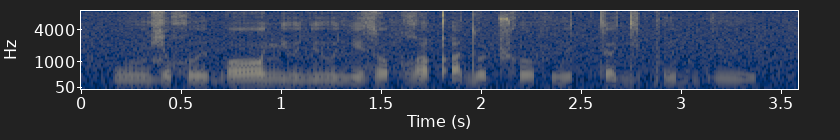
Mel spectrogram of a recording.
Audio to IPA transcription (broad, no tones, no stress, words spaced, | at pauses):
wuːʑɐχʷɨːbɔː nʲuːlʲuː lʲɛzɔfʁʷɐ qʼɐdo ʈ͡ʂʰofɨːtːɐ dʲopʼɨb ɠɨː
